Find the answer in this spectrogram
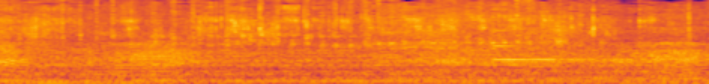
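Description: Eerie horror-film soundtrack: a steady low drone with wavering, moan-like voice sounds rising and falling over it, and a brief thin high tone near the end.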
